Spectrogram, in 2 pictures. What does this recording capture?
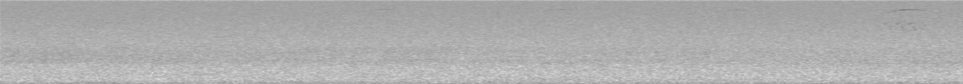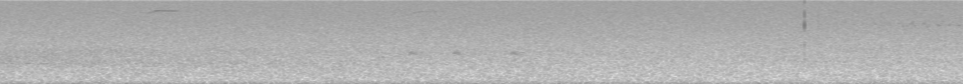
Cedar Waxwing, Yellow-rumped Warbler, American Crow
